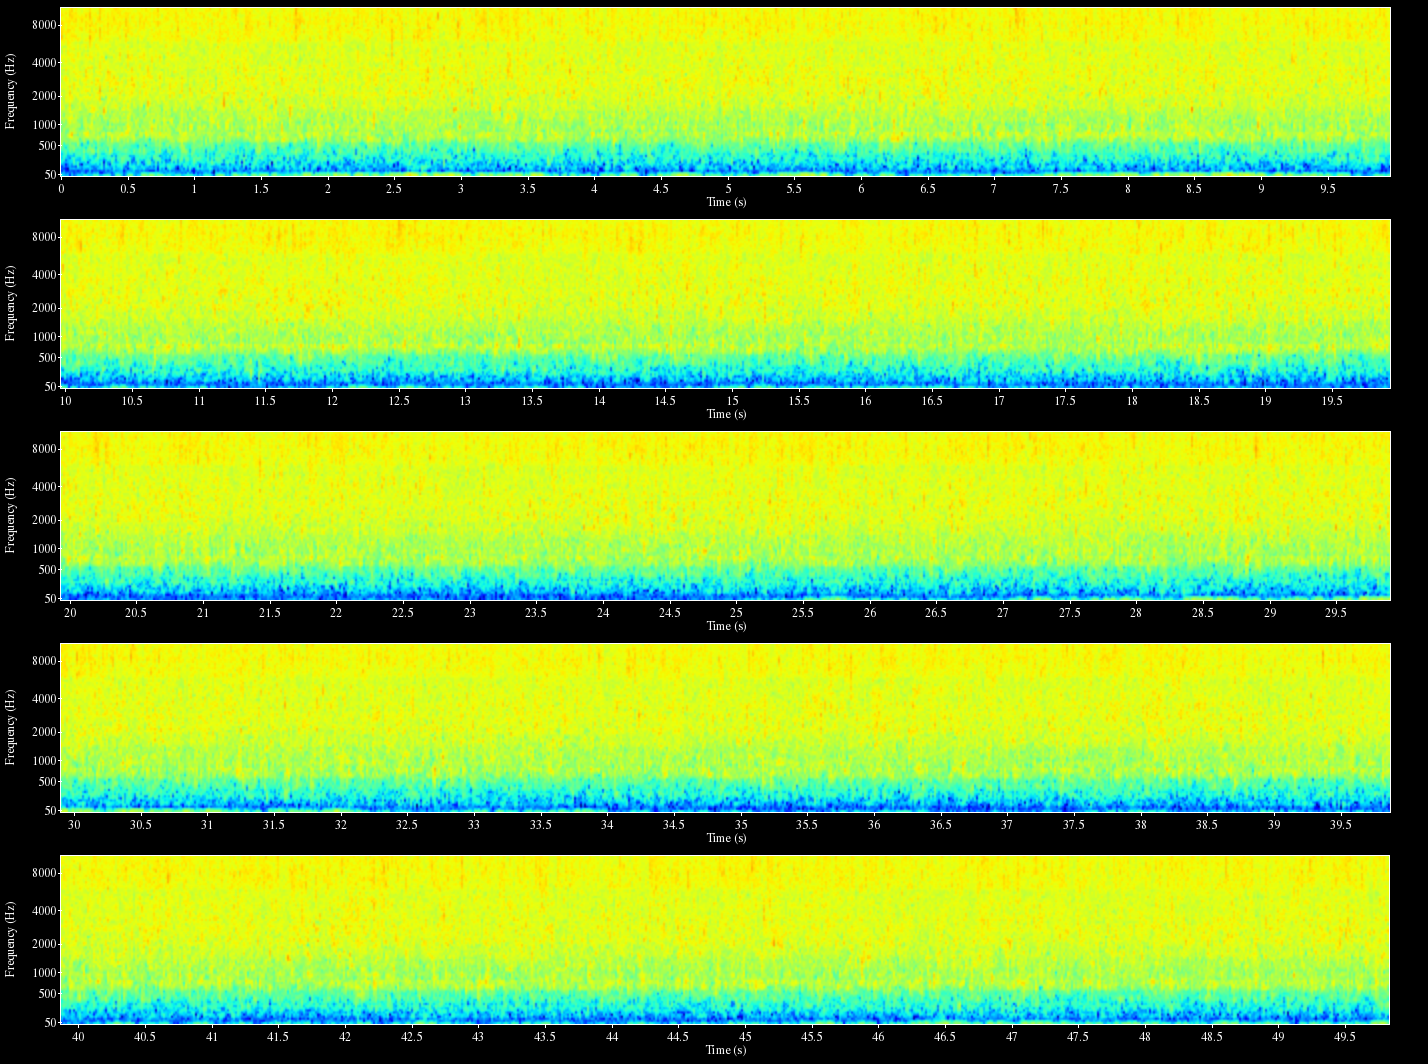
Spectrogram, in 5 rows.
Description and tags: Small flowing river in a woods. Recorded in May 2020 in Sardinia, Olzai.
A river that flowing surrounded by greenery between small rocks.
Lastly, if you appreciate my work and want to support me, you can do it here:
Buy Me A Coffee
relaxing, flow, ambience, flowing, wild, nature, birds, river, ambient, field-recording, forest, stream, liquid, brook, woods, water, trickle, creek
